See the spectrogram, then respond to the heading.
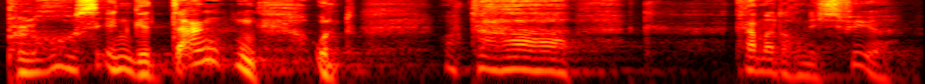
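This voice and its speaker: Raspy, frightened prisoner. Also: male voice, a little high, very animated, full character voice. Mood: fearful whispering. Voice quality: raspy, breathy, creaky. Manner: halting, pleading, drifting into whispers. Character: frightened, pleading male prisoner, eager naive neighbour. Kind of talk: German radio play acting.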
